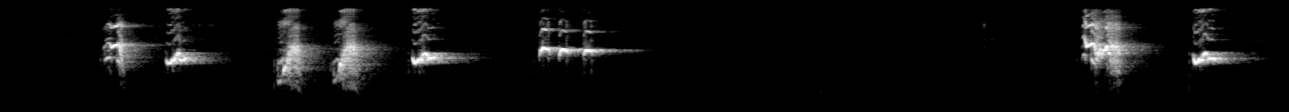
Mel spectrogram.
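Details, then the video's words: Greater green leafbird in lively night song: a scratchy note and whistle, paired raspy calls, a thin high whistle, then a long silence before another rasp and whistle. "Mitos Cucak Hijau Gacor Malam Hari Tidak Bisa Buat Lomba"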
